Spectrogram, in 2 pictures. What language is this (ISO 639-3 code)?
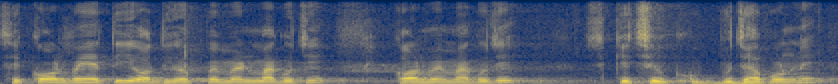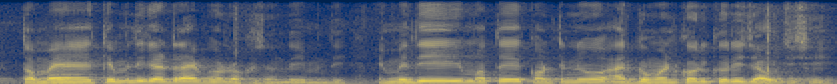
ori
